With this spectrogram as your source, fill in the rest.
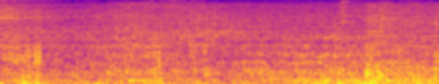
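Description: Passenger express train rolling slowly into Churu railway station, a steady low rumble of wheels and carriages with faint clacking and a brief squeal, heard from inside an AC coach.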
